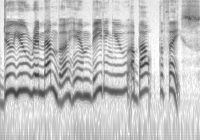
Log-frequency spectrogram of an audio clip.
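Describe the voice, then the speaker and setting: Putting on a character voice, a woman speaks high-pitched at a fairly slow pace. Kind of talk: dry, detached, professional.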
